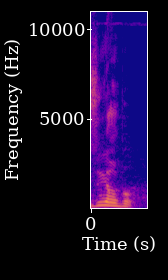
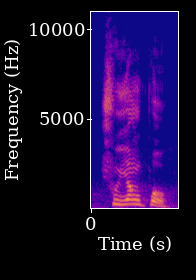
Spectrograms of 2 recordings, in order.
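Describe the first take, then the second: First: The name is said with a French pronunciation. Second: The name is said with a Chinese pronunciation. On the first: "peut-être c'est moi, je le dis mal" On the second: "ils le disent avec l'accent, genre"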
